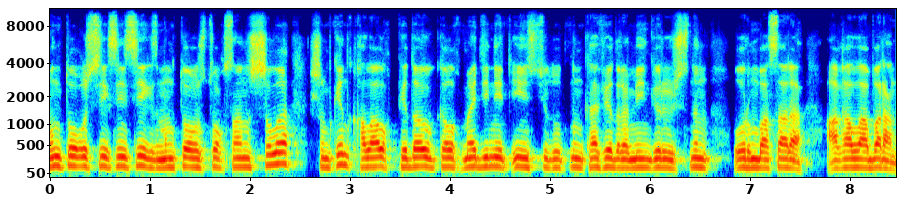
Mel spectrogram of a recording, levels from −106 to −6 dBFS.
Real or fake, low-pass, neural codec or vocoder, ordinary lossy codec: fake; 9.9 kHz; vocoder, 44.1 kHz, 128 mel bands every 512 samples, BigVGAN v2; Opus, 24 kbps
